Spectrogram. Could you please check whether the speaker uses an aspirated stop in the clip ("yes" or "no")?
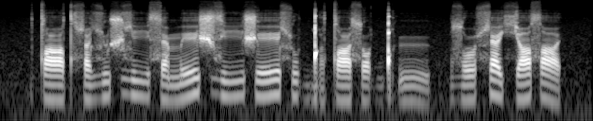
no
